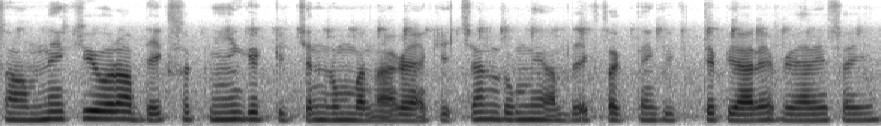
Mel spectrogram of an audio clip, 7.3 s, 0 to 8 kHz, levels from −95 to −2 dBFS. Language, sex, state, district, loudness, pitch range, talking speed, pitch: Hindi, male, Madhya Pradesh, Dhar, -18 LUFS, 150-170 Hz, 205 wpm, 155 Hz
